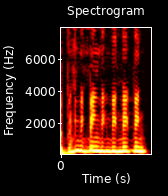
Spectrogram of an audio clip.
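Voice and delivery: rapid high-pitched bing noises; pinball bings. Retold or imitated. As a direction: imitate a pinball machine pinging around, high. Mimics a pinball machine.

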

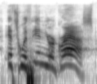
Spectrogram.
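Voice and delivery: slow, loud, high peak of the sermon; preaching climax. Acted. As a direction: drive it home to the crowd.

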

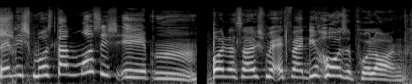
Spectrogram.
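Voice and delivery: put-on high, indignant childish protest; defiant. A narrator's reading. Pupsi insists on going to the toilet, defiant. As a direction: protest shrilly like a cornered kid. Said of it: "Pupsi wehrte sich".

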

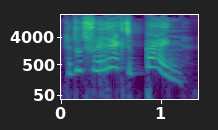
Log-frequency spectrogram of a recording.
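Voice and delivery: high-pitched complaint of pain; pained shout. A narrator's reading. Felix complains to Julius about the blow, crying out. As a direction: cry out high in indignant pain. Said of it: "schreeuwde Felix".

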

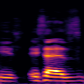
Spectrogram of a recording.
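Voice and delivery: ordinary talk

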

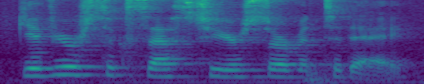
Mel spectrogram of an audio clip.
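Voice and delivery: ordinary talk, nothing marked

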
